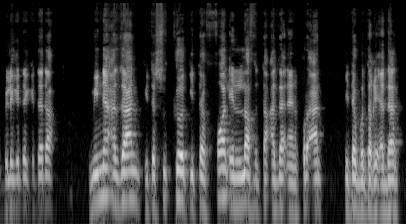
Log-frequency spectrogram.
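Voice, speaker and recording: A man giving a lively religious talk over a live call, joking in English and chanting recitations. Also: fairly high pitch, brisk. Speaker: preacher.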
